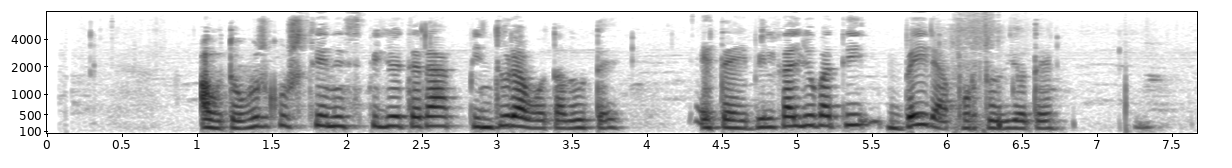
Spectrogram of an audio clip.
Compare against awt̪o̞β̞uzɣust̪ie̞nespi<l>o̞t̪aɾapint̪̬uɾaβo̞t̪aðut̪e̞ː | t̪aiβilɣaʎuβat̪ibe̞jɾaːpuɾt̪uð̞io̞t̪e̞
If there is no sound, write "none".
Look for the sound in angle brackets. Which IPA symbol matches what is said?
ʎ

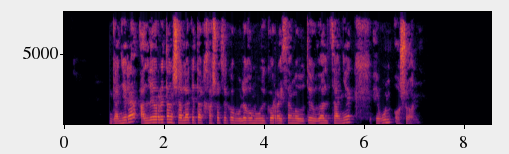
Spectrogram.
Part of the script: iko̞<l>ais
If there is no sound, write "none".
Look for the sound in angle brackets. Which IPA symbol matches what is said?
r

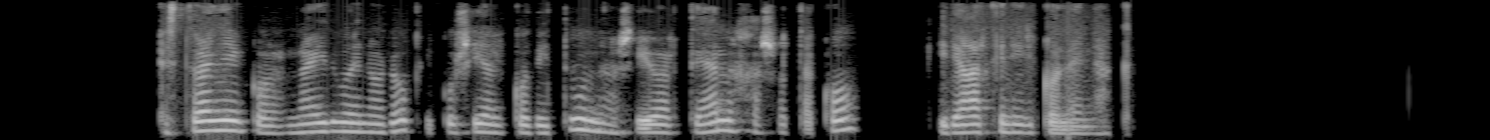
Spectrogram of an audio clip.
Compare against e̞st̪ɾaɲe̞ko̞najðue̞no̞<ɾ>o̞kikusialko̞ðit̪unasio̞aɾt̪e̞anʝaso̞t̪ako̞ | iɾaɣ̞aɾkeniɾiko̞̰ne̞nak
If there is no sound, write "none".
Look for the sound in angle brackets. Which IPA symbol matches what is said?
ɾ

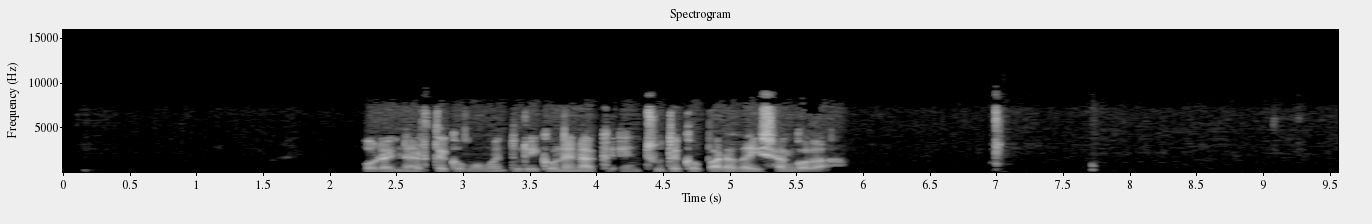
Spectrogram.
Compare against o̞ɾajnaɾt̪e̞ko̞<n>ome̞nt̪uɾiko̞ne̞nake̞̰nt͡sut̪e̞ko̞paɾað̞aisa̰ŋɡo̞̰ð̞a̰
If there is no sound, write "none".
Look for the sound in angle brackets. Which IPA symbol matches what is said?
m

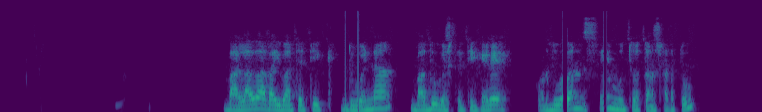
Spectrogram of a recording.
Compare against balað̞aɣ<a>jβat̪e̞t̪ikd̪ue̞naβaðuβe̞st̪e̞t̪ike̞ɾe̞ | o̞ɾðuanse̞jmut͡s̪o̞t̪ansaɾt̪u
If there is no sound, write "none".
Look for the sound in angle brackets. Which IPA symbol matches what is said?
a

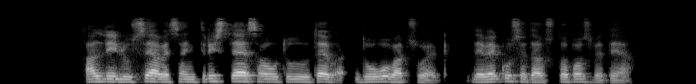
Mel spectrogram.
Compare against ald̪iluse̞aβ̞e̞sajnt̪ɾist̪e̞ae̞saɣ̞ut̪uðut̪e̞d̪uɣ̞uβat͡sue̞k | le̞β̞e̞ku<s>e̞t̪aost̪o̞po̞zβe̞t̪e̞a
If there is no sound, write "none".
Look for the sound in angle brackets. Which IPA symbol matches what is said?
s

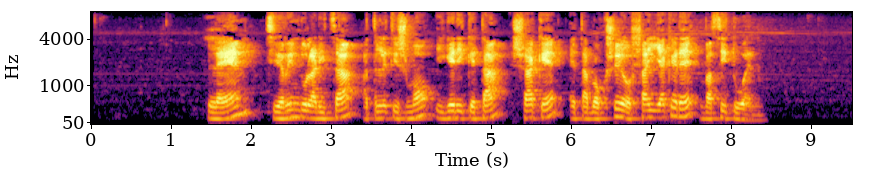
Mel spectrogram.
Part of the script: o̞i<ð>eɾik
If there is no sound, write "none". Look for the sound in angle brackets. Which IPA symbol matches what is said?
ɣ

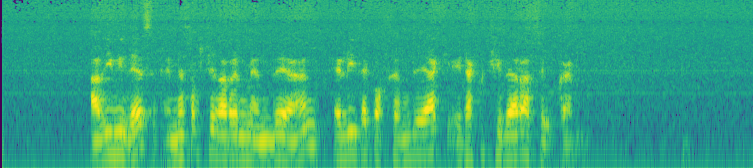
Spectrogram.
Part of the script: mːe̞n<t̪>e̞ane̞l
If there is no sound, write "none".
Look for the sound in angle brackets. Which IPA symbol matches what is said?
d̪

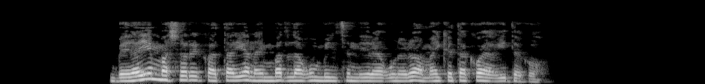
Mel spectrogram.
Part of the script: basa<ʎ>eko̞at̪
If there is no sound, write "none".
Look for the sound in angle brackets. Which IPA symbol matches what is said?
r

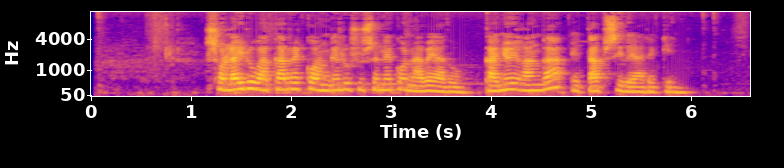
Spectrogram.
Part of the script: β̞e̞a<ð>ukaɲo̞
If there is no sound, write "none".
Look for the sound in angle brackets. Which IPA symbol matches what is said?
ð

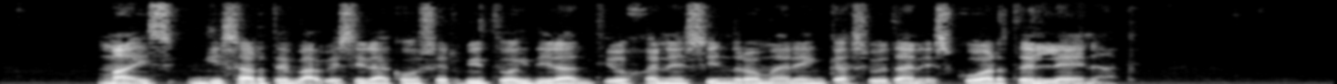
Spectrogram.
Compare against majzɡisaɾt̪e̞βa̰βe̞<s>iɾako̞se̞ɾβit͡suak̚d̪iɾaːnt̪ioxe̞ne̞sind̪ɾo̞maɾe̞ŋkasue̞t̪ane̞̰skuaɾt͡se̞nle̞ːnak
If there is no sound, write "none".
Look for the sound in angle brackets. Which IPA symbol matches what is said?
s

